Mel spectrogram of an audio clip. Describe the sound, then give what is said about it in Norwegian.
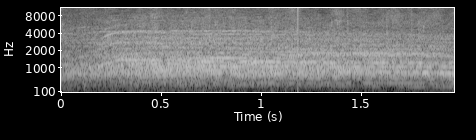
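A crowd of Norwegian Labour Party (Arbeiderpartiet) supporters cheering and shouting together at the first election forecasts at 21:00, in a steady, loud roar of overlapping voices that holds for about two seconds with no pause. “Og de som hoppa jublende opp og ned allerede da, var Arbeiderpartiet, Senterpartiet,”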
